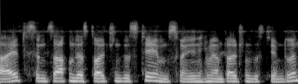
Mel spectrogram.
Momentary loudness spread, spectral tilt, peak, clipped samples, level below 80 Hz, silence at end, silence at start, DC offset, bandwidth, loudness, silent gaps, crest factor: 4 LU; -5.5 dB/octave; -4 dBFS; under 0.1%; -62 dBFS; 0 s; 0 s; under 0.1%; 8 kHz; -20 LUFS; none; 14 dB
